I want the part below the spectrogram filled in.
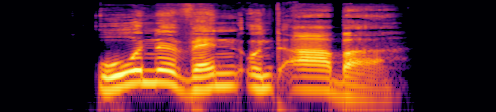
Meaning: with no ifs, ands, or buts
- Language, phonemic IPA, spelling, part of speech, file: German, /ˈoːnə vɛn ʊnt ˈaːbɐ/, ohne Wenn und Aber, prepositional phrase, De-ohne wenn und aber.ogg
